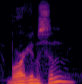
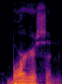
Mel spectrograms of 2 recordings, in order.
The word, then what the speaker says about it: Borgerson: Scott Borgensen, or go person. How do you pronounce that for me, please? Borgerson, got it.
